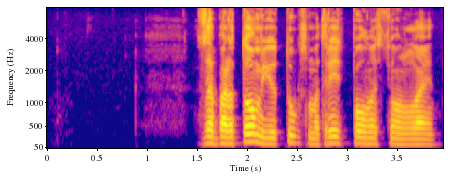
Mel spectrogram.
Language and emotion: Russian, neutral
